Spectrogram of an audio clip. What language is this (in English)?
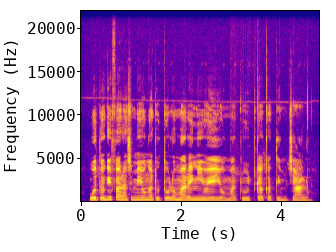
Luo (Kenya and Tanzania)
